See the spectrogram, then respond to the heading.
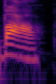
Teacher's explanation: जब हम बोलते हैं बा तो हमारे होठों का स्पर्श होता है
